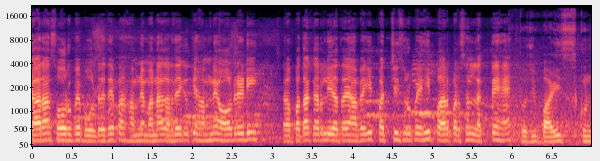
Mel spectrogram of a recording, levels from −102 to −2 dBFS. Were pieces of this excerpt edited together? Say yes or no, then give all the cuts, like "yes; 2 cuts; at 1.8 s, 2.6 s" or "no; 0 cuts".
yes; 1 cut; at 6.0 s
